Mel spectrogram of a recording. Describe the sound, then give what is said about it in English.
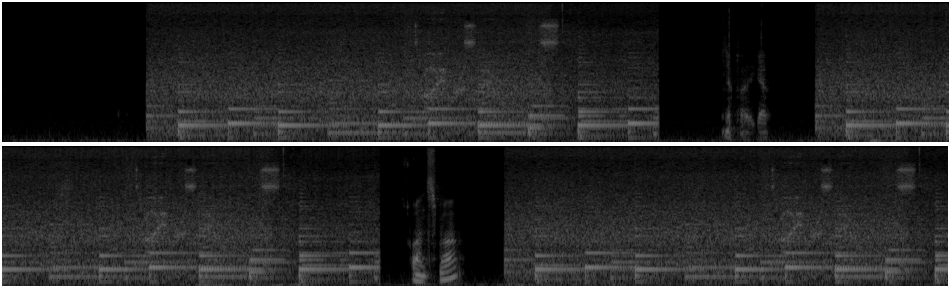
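Water rushes in a tunnel as a steady, faint, hissing roar. It plays as three stretches separated by short gaps in which a voice speaks briefly. “You can hear the water in the background, just rush running in the background.”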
